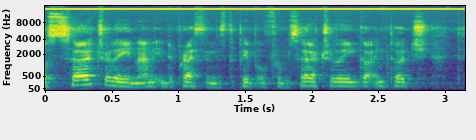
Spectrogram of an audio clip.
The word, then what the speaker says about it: sertraline: in touch to say I've been mispronouncing their name. They're happy for all the good exposure that I'm giving them. They're hoping that they'll get a few more people on them through this YouTube channel. But I've been pronouncing it cetraline.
